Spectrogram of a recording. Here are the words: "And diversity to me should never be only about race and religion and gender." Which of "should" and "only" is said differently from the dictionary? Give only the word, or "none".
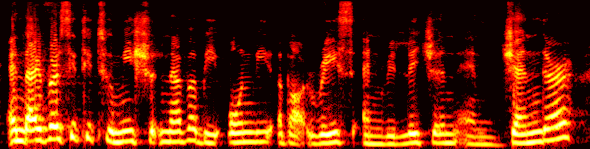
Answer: none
